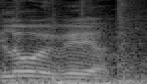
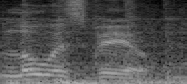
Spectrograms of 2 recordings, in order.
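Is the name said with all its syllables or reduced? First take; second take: reduced; all syllables. First: The name is shortened, with syllables dropped. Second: The name is said with every syllable sounded. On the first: This is how locals are heard to say it. "I'd say Louisville. And that's only because I heard it pronounced like that" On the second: This follows the spelling. "phonetically speaking, that is Louisville"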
